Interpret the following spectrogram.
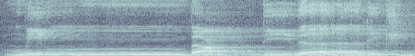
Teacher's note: Tulisannya min bacanya jadi mim. Nunnya wajib diganti dengan mim. Bacanya persis seperti ikhfa syafawi. · iqlab itu mengganti nun, bunyi nun diganti dengan mim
